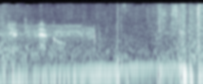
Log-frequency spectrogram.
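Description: Gunfire cracks in short bursts.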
